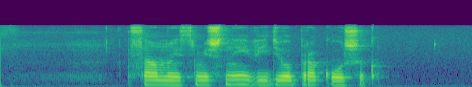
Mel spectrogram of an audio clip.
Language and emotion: Russian, neutral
